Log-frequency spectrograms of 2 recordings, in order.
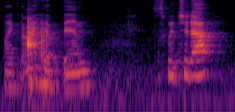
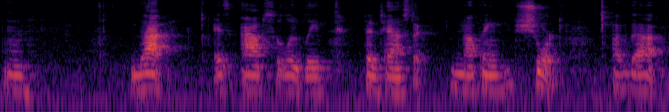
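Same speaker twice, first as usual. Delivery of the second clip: talking while chewing bread; mouth full; 4 semitones lower, 6 dB quieter than usual. Real, not acted. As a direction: speak through a mouthful. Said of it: "Sorry to talk with my mouth full".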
